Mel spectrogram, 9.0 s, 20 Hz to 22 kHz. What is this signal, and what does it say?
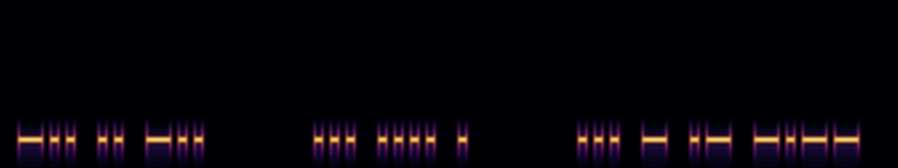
Morse code, heard as a keyed tone, about 15 wpm, 700 Hz. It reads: DID SHE STAY
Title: 2x Word-Spacing - Sentences from Top 500 Words - 15wpm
